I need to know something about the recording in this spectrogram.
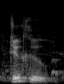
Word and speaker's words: Dooku: you can do it Dooku Dooku Dooku because it Rhymes it rhymes with poo poo and it sounds like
